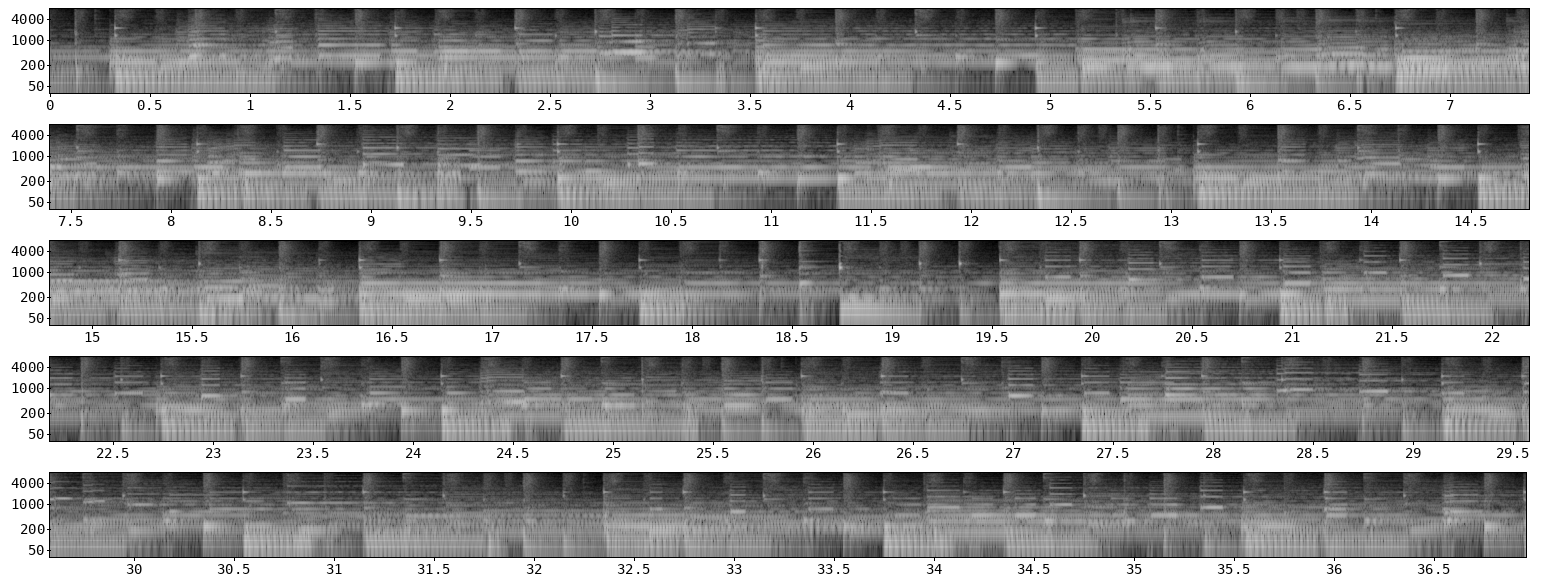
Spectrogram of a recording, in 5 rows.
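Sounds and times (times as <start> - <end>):
unplugged ballad: 0.0 - 36.9.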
